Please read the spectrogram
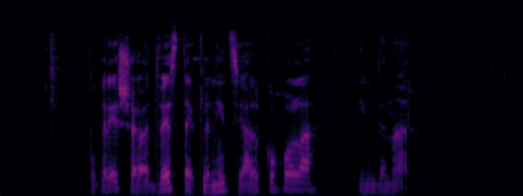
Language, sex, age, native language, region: Slovenian, male, 18-29, Slovenian, Drava region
